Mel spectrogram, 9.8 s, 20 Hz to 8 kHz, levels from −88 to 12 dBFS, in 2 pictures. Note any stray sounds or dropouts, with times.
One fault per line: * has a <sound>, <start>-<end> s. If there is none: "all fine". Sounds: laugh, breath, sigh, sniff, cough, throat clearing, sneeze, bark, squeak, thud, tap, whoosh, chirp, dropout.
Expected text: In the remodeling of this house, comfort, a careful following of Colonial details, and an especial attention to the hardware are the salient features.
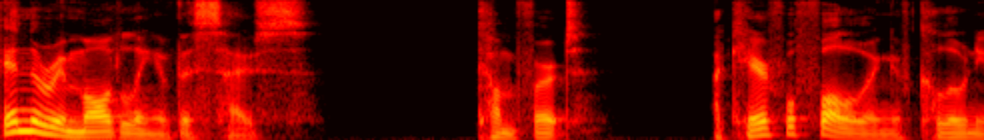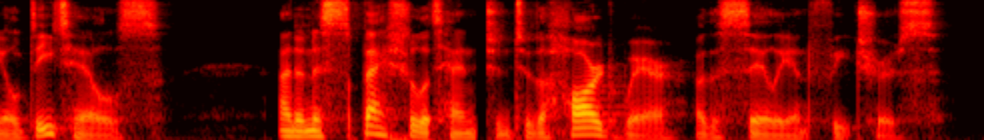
* has a dropout, 7.3-7.4 s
